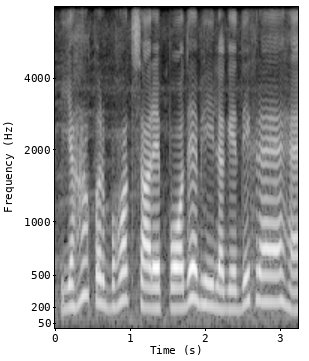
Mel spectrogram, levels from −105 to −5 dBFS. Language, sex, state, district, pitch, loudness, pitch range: Hindi, male, Jharkhand, Ranchi, 220 Hz, -15 LUFS, 190-255 Hz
